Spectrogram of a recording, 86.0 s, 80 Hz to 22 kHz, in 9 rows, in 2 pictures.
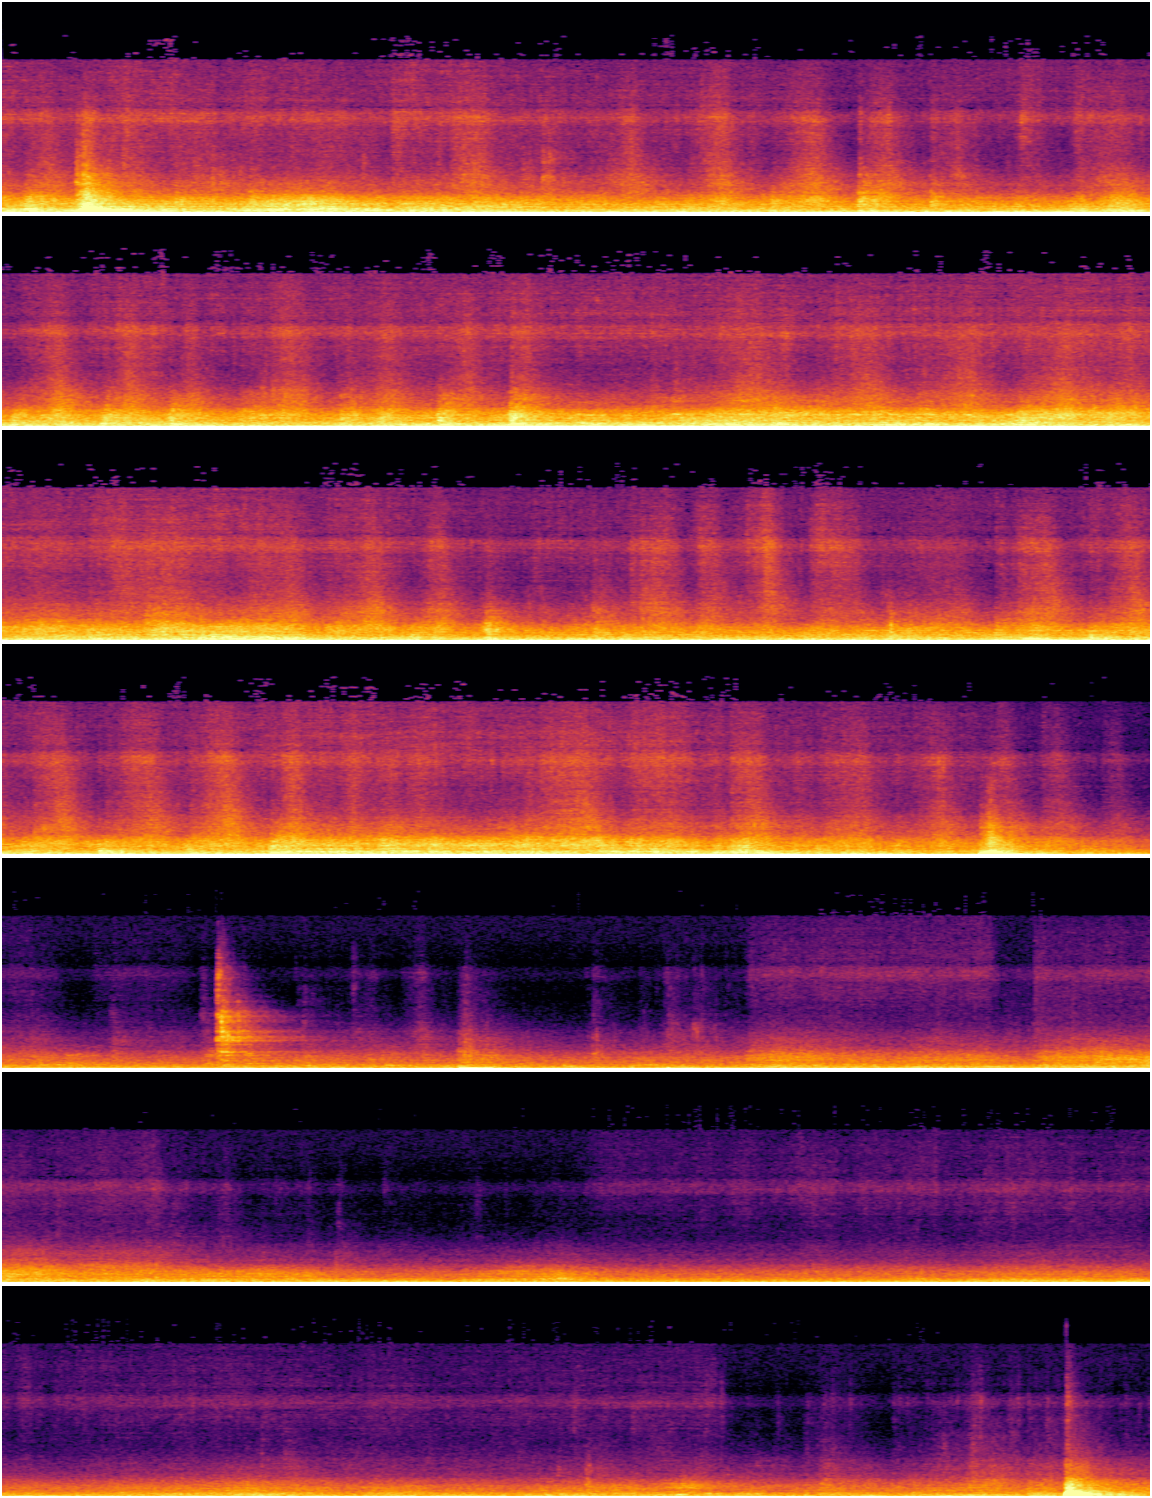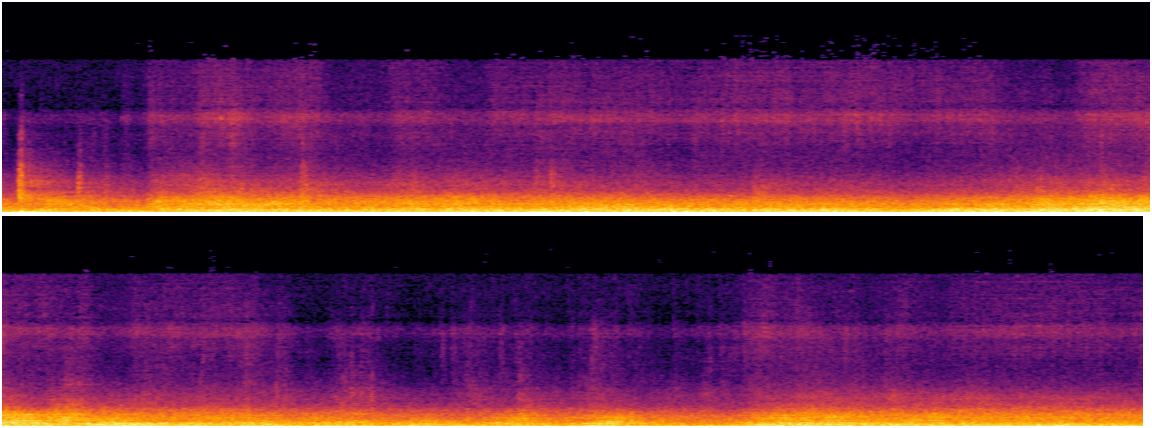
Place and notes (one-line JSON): {"title": "Vabaduse väljak, Tallinn, Estonia - Cleaning of carpets", "date": "2019-10-20 15:26:00", "description": "Workers cleaning carpets in courtyard, someone is practicing piano, tram sound from far away", "latitude": "59.43", "longitude": "24.75", "altitude": "28", "timezone": "Europe/Tallinn"}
